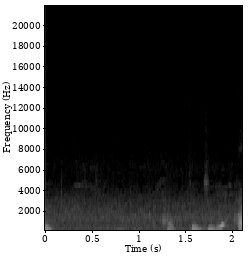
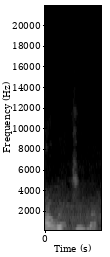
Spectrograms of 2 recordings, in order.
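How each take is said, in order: First: Breathy slow whisper of the moral. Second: Said in the usual way. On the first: Shown as a demonstration. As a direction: whisper it slowly, like a secret. Preacher repeats the moral line. (ધીમેથી ફૂસફૂસ કરીને)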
